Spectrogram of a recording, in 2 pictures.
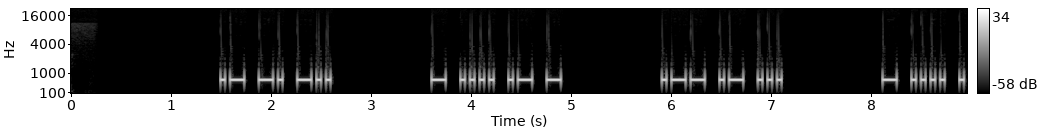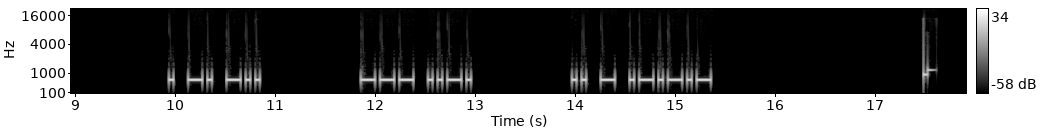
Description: Morse code, heard as a keyed tone, about 25 wpm, 700 Hz. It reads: AND THAT WAS THE END OF IT.
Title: 3x Word-Spacing - Sentences from Top 200 Words - 25wpm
